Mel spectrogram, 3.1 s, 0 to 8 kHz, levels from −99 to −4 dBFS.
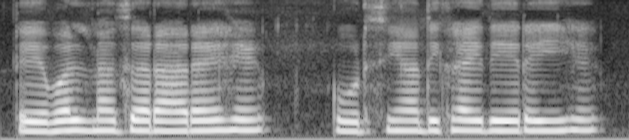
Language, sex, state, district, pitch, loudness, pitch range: Hindi, female, Rajasthan, Jaipur, 215 Hz, -14 LUFS, 210-220 Hz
